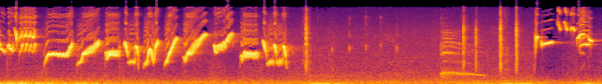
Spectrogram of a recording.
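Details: White-rumped shama, a caged bird singing to rouse another into competitive singing: rapid run of varied rising whistled notes and slurred phrases for about four seconds, then a pause and a few sparse whistles and clicks.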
